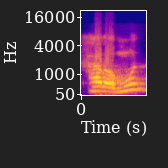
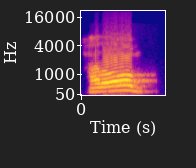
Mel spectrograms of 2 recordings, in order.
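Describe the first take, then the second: First: The vowel in the word is short. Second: The vowel in the word is long. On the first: It means forbidden. "kalau ditulisnya pendek" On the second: It means noble. "kalau dibacanya panjang sedikit pakai ro"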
